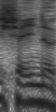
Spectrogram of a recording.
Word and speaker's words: Szejnok: Alors Sheinok, je redonne votre nom. C'est comme ça qu'on prononce. Oui, Sheinok, c'est ça. Voilà. SZ à la SZJ.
